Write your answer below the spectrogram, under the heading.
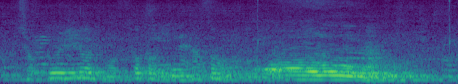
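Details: Amur tiger, also called Siberian tiger, roaring: deep, harmonic, groaning bursts, a shorter one early and a longer, louder one after the midpoint, with a low rumbling undertone throughout.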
